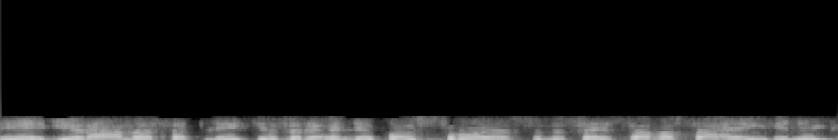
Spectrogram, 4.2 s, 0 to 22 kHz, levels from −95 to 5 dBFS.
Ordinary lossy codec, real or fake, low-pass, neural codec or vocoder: MP3, 24 kbps; fake; 3.6 kHz; vocoder, 22.05 kHz, 80 mel bands, WaveNeXt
